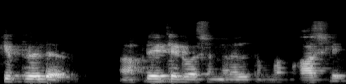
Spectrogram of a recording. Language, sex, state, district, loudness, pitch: Kannada, male, Karnataka, Shimoga, -16 LUFS, 120 Hz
